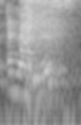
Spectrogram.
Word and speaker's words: Annales: The spelling is Annales, but in French we pronounce it as Annales school.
